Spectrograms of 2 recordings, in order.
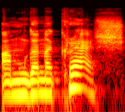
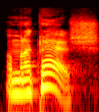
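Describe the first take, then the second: First: It is said slowly with each word clear. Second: It is said fast with the words run together.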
